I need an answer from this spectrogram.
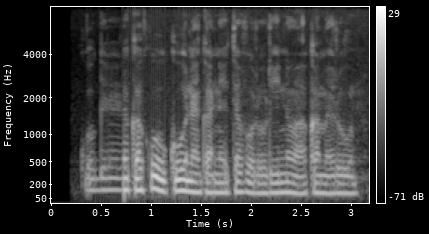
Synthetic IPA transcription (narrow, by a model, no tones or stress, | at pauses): kwoːɡeɾeɾekakukunekanetafuɾuɾinowakameɾuːni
